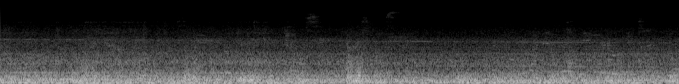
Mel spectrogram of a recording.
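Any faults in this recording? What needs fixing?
No faults can be heard in these sounds, so nothing needs fixing. No repair or change to the recording chain is called for.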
